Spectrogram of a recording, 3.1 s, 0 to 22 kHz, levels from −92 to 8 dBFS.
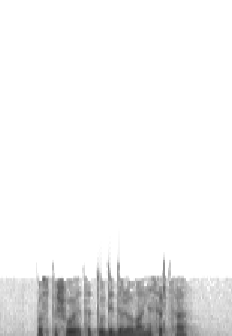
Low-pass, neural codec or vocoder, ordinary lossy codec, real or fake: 19.8 kHz; vocoder, 44.1 kHz, 128 mel bands, Pupu-Vocoder; AAC, 16 kbps; fake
